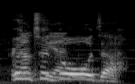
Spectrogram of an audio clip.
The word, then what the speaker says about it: Punta Gorda: Yeah, make sure you pronounce the N. Punta Gorda.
